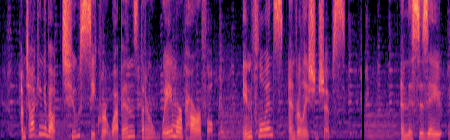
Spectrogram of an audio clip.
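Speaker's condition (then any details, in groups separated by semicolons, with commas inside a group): No condition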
